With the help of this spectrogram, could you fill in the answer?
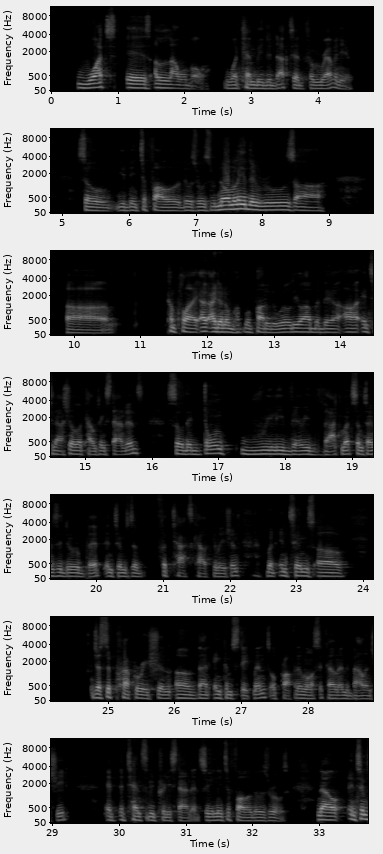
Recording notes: LIVESTREAM. For those joining us on Zoom.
